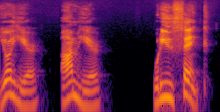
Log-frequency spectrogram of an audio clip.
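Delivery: imitated Spanish shopkeeper voice. Retelling a comedian's impersonation of a bodega owner: imitating a Spanish bodega owner. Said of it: "an impersonation of, like, I guess, a Spanish dude who was owning a bodega".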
